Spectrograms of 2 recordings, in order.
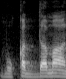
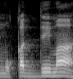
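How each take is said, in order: First: The vowel after the doubled d is 'a'. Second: The vowel after the doubled d is 'i'. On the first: It is the passive form: the thing put in front. The speaker calls it wrong. "मुक़द्दमा नहीं" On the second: It is the active form: the thing that goes ahead. The speaker calls it right. "हिया बिकस्र दाल"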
